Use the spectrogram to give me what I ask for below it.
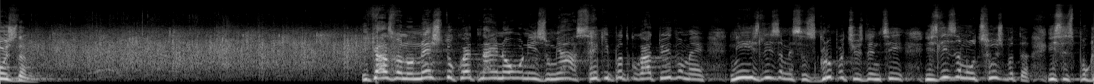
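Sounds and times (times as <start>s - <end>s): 
speech: 0.0s - 0.5s, 3.6s - 10.9s
audience applauding: 0.0s - 4.2s.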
